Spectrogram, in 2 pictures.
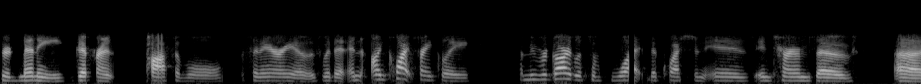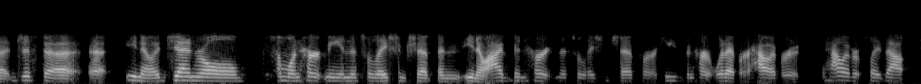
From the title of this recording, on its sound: A Call-In Show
